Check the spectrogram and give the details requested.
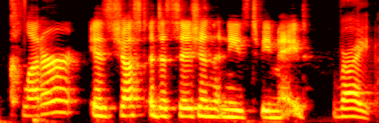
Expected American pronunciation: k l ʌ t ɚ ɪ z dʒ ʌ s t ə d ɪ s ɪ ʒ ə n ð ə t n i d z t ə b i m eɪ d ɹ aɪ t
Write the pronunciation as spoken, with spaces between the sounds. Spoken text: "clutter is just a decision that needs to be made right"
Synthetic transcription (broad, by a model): k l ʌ t ɚ ɪ z dʒ ʌ s t ə d ɪ s ɪ ʒ ə n ð ə t n i d z t ə b i m eɪ d ɹ aɪ t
